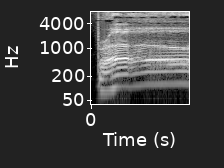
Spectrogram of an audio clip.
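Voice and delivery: imp's exaggerated aside; loud whisper. A narrator's reading. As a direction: hiss it loudly at a buddy. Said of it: "Todd whispered loudly".

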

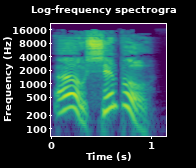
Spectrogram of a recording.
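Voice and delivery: slow, loud, high sarcastic reply; deadpan sarcasm. A narrator's reading. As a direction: draw it out with mock ease. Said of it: "he deadpanned".

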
